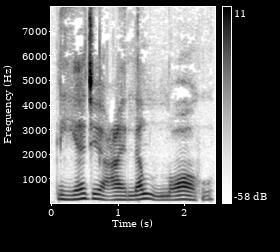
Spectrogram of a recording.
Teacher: جیم پر سکون ہے تو جیم کو ہم باؤنس کریں گے یعنی کہ قلقلہ کریں گے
